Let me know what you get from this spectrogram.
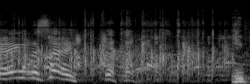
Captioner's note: people laughs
